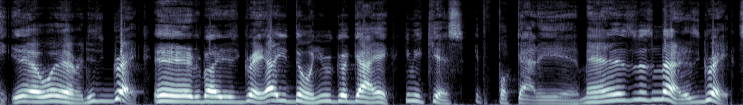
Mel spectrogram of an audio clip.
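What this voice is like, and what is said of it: Sylvester Stallone impression. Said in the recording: “they do a whole Sylvester Stallone impression”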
